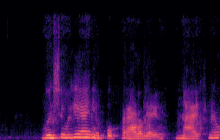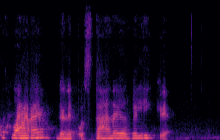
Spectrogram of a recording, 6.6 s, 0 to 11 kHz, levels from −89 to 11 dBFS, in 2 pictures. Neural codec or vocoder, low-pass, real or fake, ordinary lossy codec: codec, 24 kHz, 1.5 kbps, HILCodec; 9.9 kHz; fake; Opus, 24 kbps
